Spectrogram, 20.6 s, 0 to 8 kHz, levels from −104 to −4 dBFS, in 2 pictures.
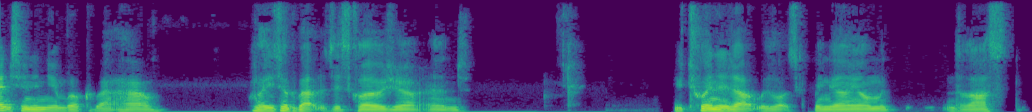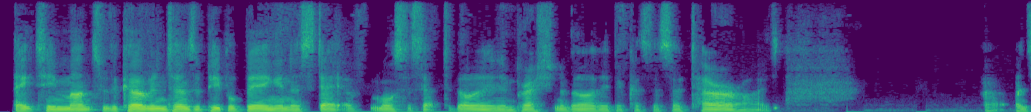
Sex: male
